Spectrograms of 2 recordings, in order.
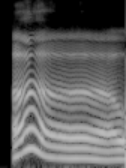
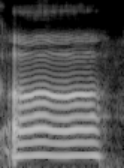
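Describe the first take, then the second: First: The pitch falls downward throughout. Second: The pitch stays level throughout.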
